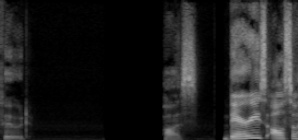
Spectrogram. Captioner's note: pause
